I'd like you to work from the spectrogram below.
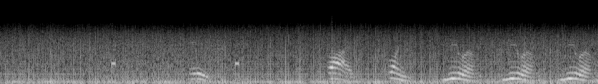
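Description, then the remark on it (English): Steady radio static on the 5 megahertz band, tuned in after 2.5 megahertz to check band conditions, a dense hiss and crackle throughout, joined in the second half by faint warbling tones that swoop up and down in short repeated arcs. “Okay, let's go to 5 megahertz. This is a good way to find out how the bands are doing. So we're on 2.5. Here's 5. Just static.”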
